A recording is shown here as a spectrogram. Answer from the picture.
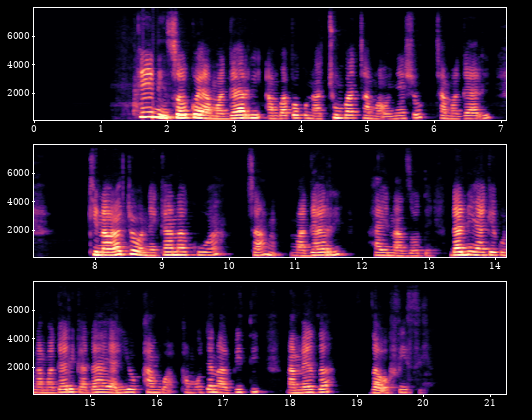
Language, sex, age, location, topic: Swahili, female, 50+, Nairobi, finance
